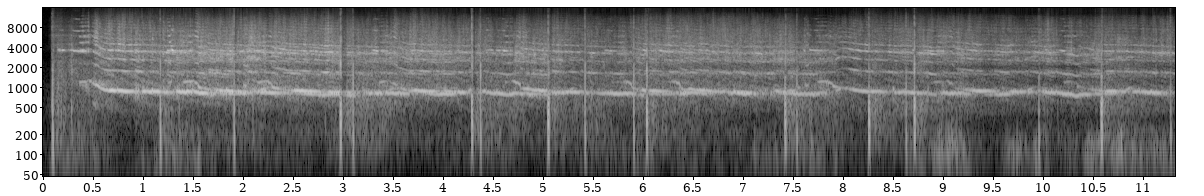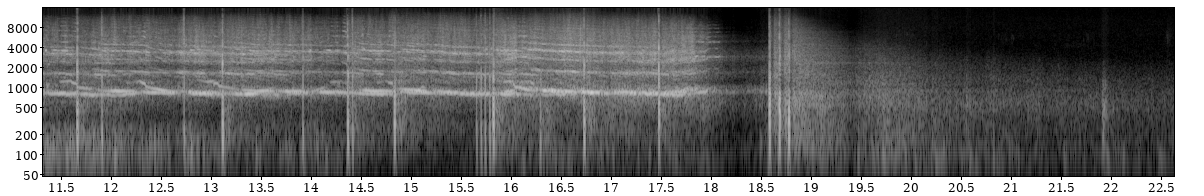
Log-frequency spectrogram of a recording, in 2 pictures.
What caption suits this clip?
Sound effects > Natural elements and explosions
Howling Fireworks
Howling, whining fireworks swarm onslaught, sounding a bit like rocket bombing attack or shelling strike, at least that's what my mind (raised on video games) tells me. Likely illegal firework haul by some group at 4AM on Jan 1st 2026 in a Berlin park recorded via Motorola Moto G34 5G. Less windy track extracted, normalized and sliced.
